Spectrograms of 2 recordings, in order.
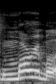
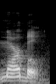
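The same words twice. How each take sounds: First: It is said to rhyme with horrible. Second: It is said like the word marble. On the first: The speaker calls it right. "as in horrible, but with an M, M O R R I B L E" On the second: The speaker calls it wrong. "I thought that was the name of the character, Madame Marble, M A R B L E"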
